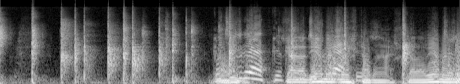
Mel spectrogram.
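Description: An audience claps for about two seconds, a loose burst of sharp, uneven claps, before voices start talking loudly over the last scattered claps.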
